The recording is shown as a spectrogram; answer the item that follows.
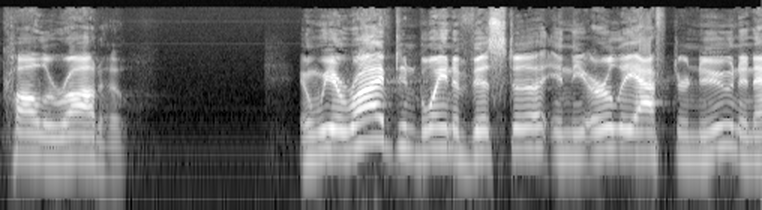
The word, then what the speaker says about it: Buena Vista: which the locals inexplicably pronounce as Buena Vista.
